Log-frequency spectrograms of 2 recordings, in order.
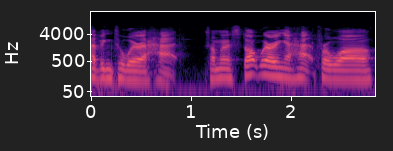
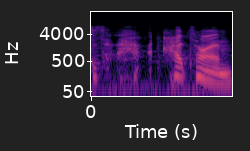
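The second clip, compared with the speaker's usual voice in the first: put-on nervous voice, quieter; 9 dB quieter than usual. Retelling how a friend hesitantly brought up bad news backstage: imitating a nervous friend. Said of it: "real nervous".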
